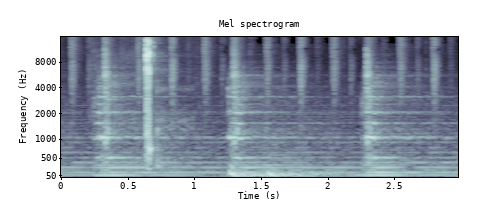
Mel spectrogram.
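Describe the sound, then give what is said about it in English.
A steady, fairly loud clock-style ticking pulses at about one beat per second, a 60-second countdown timer running on its own with no voices over it. “All right, let's put 60 seconds on the clock.”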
